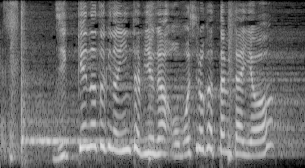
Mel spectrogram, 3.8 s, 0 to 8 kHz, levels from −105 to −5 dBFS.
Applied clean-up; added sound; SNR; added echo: none; Snare drum; 17 dB; none.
